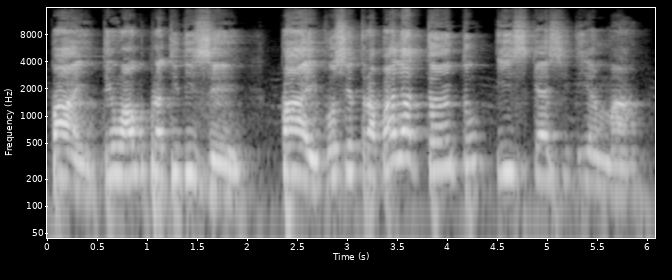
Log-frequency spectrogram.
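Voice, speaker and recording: A man's voice: sits high, very animated, slow, pushed and bright, full character voice. A man voicing a sensitive young boy pleading for love in a sermon story. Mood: farewell.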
